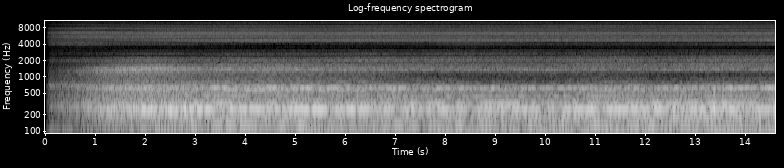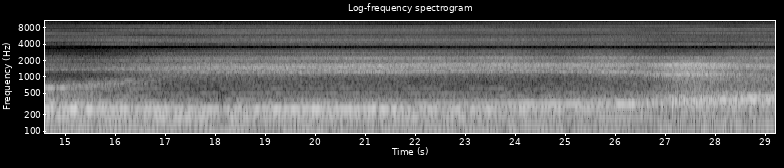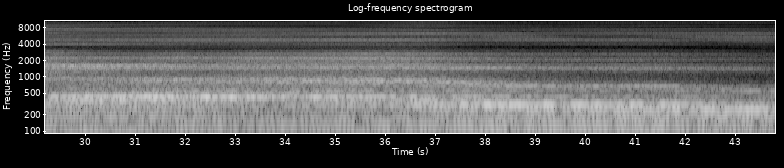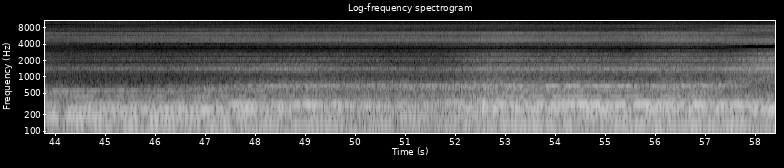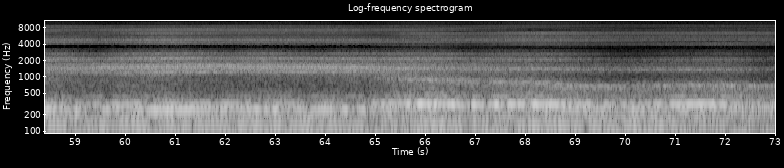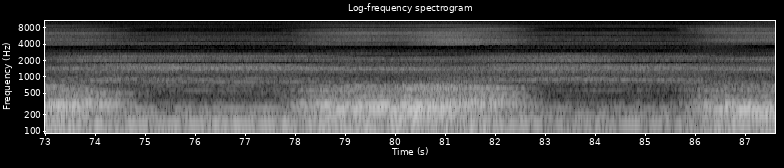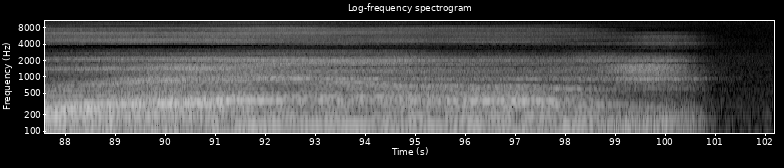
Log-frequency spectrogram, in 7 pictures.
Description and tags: cw monk1
I made this from 10-12 different voices, stretch and reverb it. Just listen.
monk, synthesized, throat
